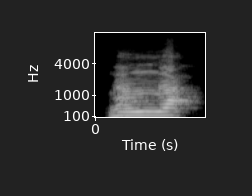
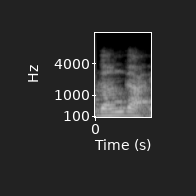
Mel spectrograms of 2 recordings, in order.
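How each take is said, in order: First: "Ganga" with the ng from throat and nose; nasal ng. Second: Said in the usual way. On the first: Shown as a demonstration. Teacher correcting simple reading, nasal held ng in "Ganga". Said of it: "sound will come from the nose also". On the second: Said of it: "But it's not Ganga".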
